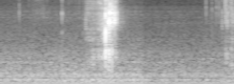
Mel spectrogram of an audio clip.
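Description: Peeled pink grapefruit being torn in half by hand: one short, crisp tearing crack of the pith and segments splitting, about a second in.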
